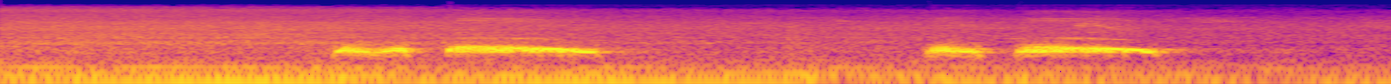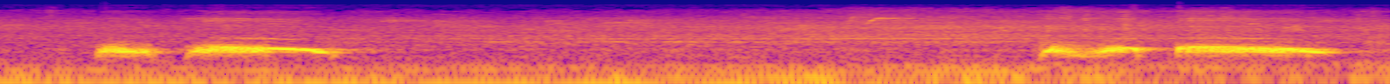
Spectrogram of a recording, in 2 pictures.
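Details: Spotted dove repeating its 'kharom pa' wild-style coo four times, each phrase a clipped double note leading into a mellow falling coo, spaced about two seconds apart, with low rumble behind.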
